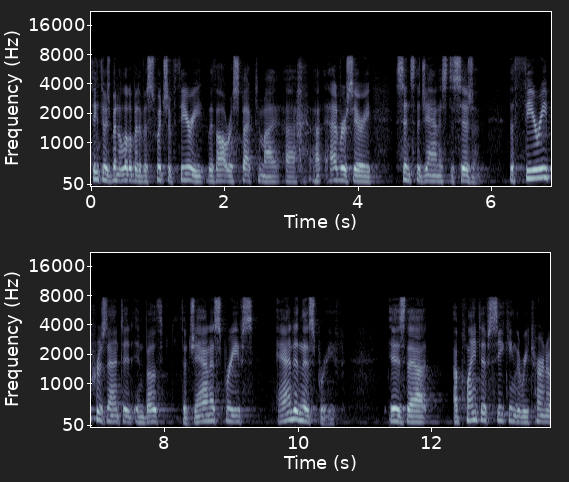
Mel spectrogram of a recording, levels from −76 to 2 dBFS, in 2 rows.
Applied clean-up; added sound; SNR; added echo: none; none; none; none.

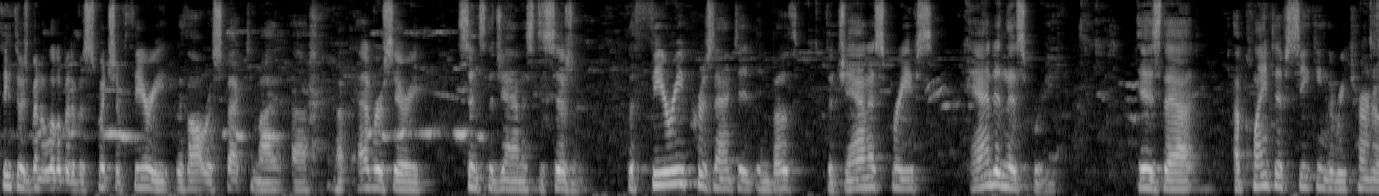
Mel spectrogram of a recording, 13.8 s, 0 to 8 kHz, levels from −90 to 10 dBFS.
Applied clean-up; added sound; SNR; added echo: classical method log-MMSE.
